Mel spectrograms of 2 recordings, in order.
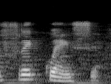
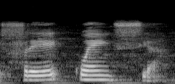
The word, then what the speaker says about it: frequência: Você vai ler frequência, tá? Frequência, quen. Esse U aqui, ele não é pronunciado, certo?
